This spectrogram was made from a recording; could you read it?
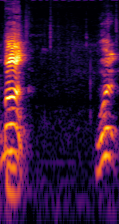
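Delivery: loud yelling, shouting. Yelling in character at mug from inside the force sphere: yelling. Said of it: "I'm yelling".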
